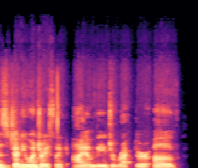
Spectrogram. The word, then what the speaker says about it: Wondracek: So I've been saying your name wrong for a month. I took it for granted it was Wondracek, and it's not. You were saying Wondracek. Wondracek, okay.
